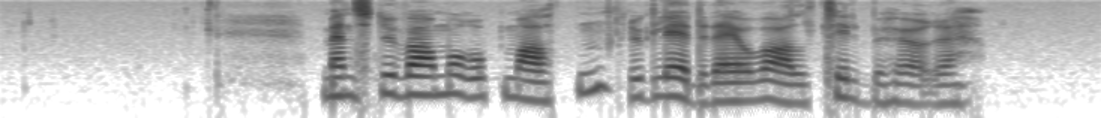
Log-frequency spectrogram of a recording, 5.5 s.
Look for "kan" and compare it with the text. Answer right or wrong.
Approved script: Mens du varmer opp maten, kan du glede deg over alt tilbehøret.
wrong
